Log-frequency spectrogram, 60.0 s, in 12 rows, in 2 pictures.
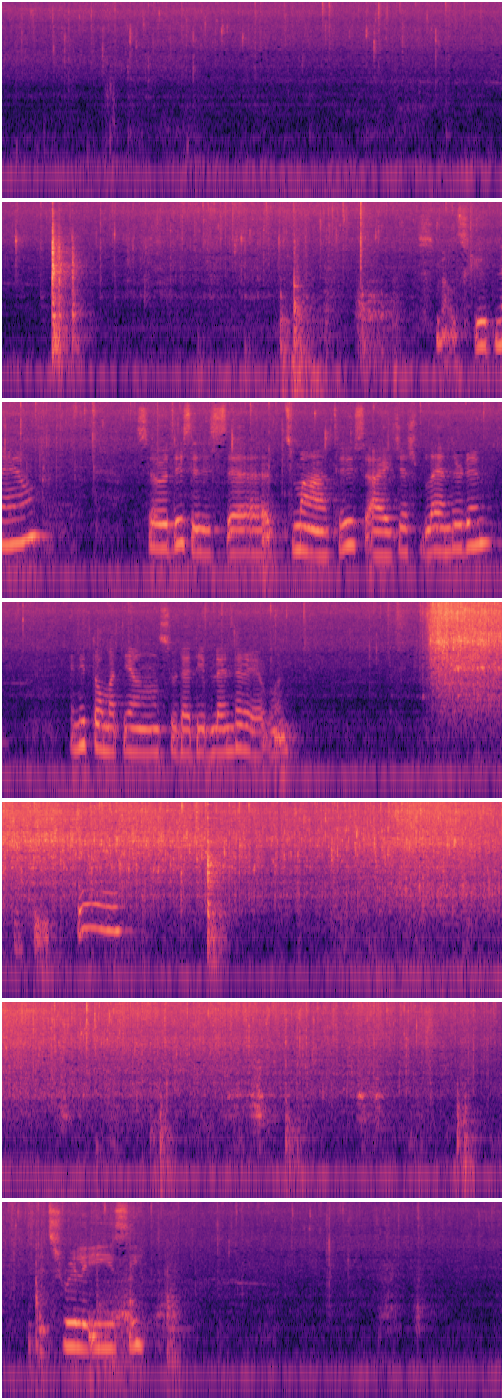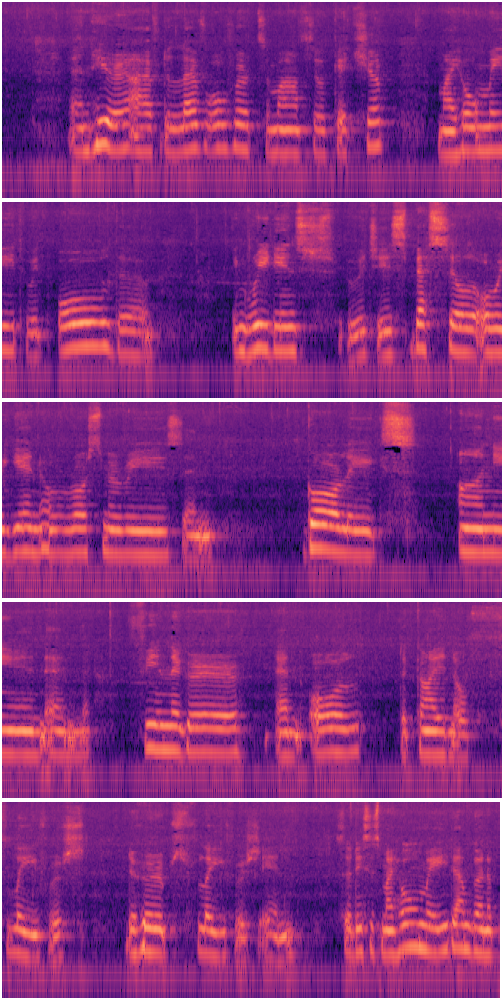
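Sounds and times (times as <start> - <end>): frying in oil sizzle: 0.0 - 59.9
spatula scraping a pan: 25.5 - 29.7.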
